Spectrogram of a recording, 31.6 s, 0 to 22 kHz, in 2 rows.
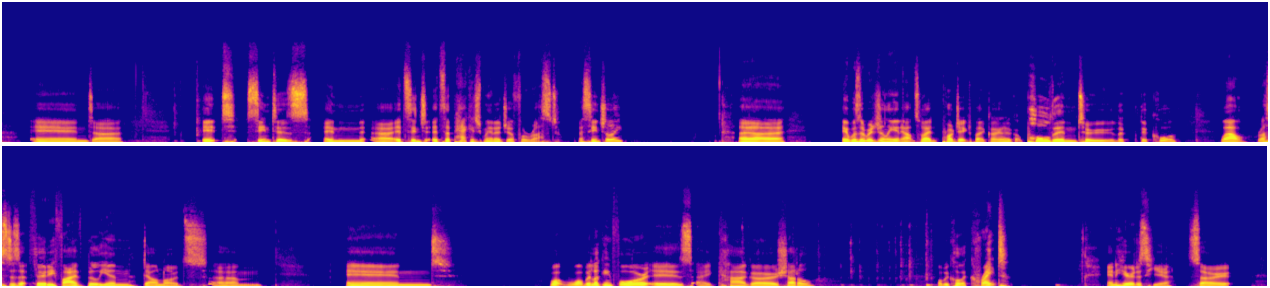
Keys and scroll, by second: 0.3-0.9 typing, 2.4 typing, 2.6 Right, 2.6 Return, 25.0-27.9 typing, 27.9 Return.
